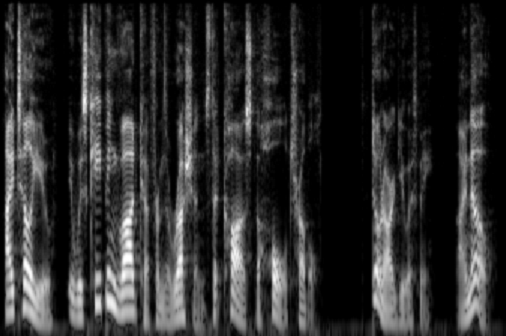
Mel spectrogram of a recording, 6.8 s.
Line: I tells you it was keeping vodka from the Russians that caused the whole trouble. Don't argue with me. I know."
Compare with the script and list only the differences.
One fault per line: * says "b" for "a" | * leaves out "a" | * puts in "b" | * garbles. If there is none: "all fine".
* says "tell" for "tells"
